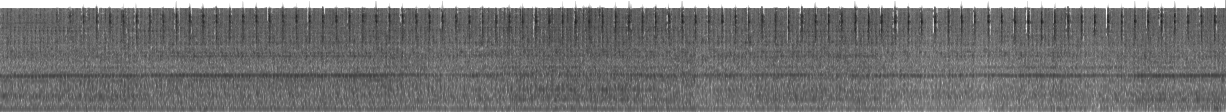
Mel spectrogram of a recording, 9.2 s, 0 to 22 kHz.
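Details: 1997 Suzuki Swift 1.3L at idle: a sharp, even mechanical ticking at about 200 per minute from the top end over a steady idle; cause not confirmed.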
